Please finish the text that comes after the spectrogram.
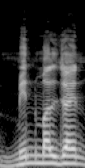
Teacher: نون ساکنہ کے بعد ملجا لفظ آیا اور میم یرملون میں سے آئی تو یہاں بھی ادغام ہوگا، نون چھپ جائے گی میم میں اور ادغام مع الغنہ ہوگا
